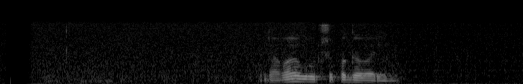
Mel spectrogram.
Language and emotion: Russian, neutral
